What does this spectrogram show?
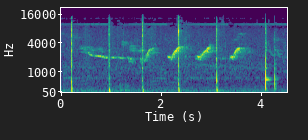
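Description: A bird calling: one falling whistle, then four short rising chirps. Under it runs a series of sharp clicks about every three-quarters of a second, louder than the bird.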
